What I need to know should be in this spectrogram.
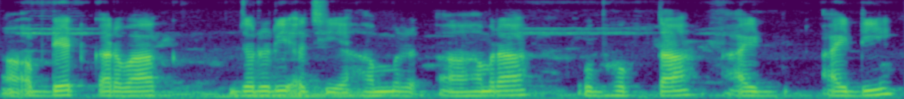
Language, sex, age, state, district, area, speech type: Maithili, male, 18-30, Bihar, Araria, rural, read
